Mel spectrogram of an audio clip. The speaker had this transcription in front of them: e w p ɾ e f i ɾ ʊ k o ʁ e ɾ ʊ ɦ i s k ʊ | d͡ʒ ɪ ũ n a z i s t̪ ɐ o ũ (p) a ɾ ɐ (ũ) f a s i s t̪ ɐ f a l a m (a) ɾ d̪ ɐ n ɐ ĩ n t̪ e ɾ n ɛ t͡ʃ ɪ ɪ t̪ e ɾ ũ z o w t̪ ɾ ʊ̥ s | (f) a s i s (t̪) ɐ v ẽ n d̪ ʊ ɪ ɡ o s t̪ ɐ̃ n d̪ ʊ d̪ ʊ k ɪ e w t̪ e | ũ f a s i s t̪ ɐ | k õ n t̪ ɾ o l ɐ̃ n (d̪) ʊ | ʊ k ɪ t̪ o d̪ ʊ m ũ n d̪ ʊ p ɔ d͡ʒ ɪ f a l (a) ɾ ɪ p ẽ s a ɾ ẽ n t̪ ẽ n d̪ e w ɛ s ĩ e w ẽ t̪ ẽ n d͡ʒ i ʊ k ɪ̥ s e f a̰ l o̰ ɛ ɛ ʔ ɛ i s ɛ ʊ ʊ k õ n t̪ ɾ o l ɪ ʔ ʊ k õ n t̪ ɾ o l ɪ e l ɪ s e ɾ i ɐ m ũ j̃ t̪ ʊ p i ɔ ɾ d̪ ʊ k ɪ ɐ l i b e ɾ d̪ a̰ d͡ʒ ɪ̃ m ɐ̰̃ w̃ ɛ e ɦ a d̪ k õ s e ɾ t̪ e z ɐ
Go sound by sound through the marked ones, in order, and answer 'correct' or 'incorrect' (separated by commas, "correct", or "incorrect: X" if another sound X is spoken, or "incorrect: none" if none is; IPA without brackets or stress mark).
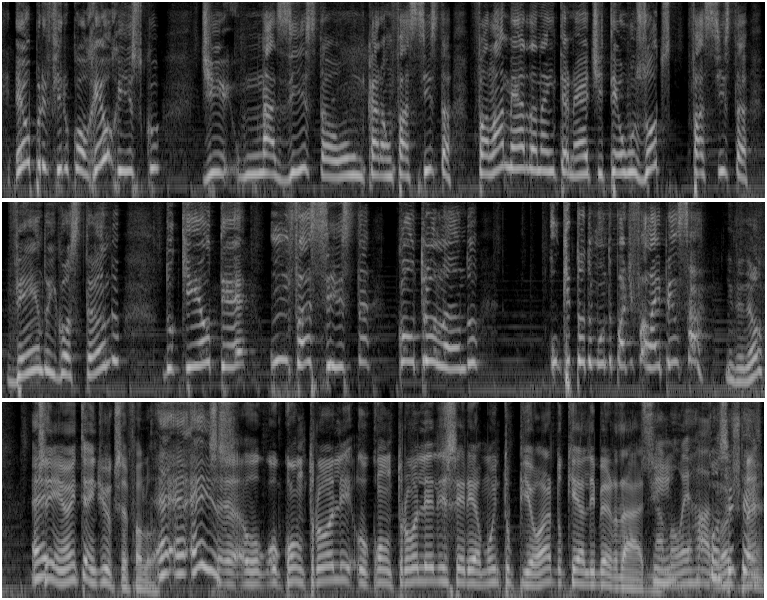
incorrect: k, correct, incorrect: ɛ, correct, correct, correct, correct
